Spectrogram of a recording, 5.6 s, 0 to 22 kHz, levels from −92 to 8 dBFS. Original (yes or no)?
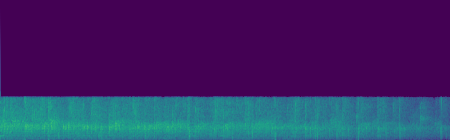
yes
